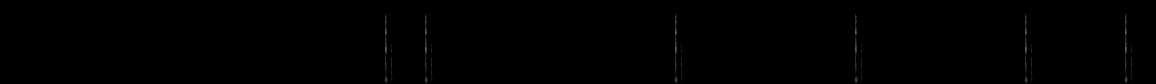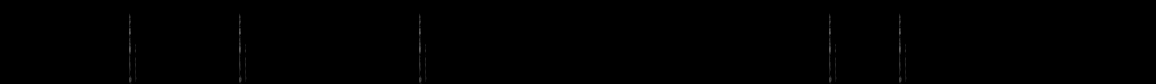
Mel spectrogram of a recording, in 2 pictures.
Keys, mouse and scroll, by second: 4.1 space, 4.2 double click, 4.5 space, 6.4 space, 8.5 alt+shift+click, 9.9 alt+scroll down 2, 10.1 space, 10.7 space, 17.1 Delete.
